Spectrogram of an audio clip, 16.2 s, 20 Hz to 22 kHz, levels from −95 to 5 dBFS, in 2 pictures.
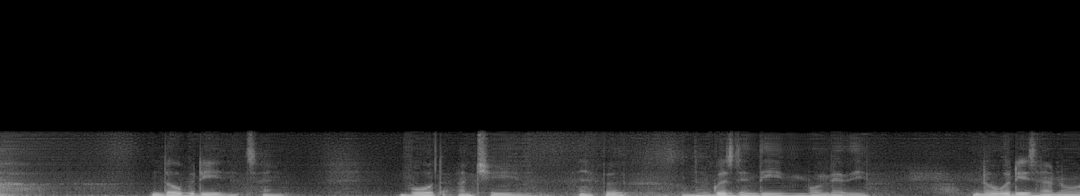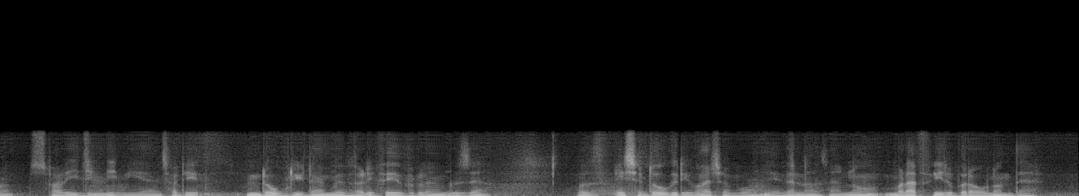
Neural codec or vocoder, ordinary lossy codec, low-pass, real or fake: codec, 16 kHz, about 1 kbps, DyCAST, with the encoder's durations; none; 7.2 kHz; fake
